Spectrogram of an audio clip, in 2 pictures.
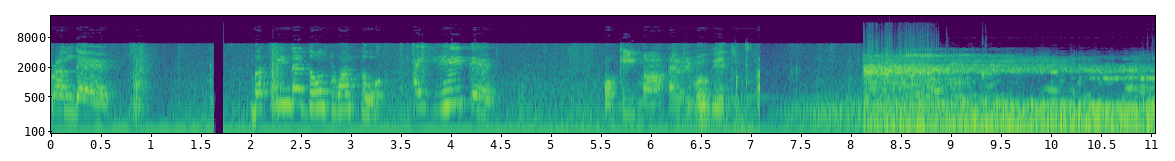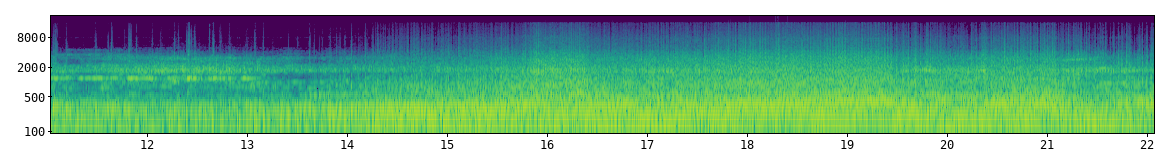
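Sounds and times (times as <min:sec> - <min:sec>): distorted road traffic noise: 0:00.0 - 0:22.0
engine rising in pitch: 0:07.1 - 0:22.0.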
